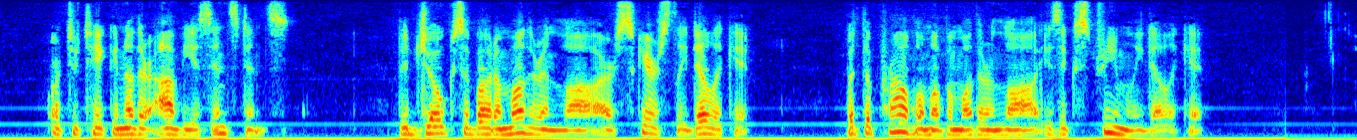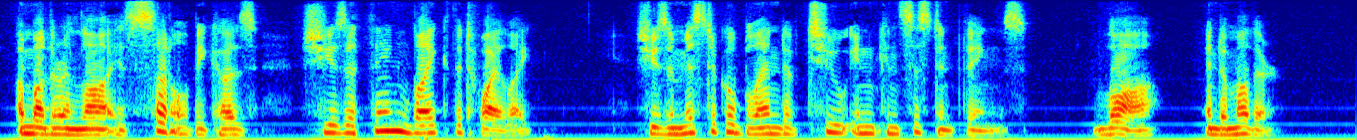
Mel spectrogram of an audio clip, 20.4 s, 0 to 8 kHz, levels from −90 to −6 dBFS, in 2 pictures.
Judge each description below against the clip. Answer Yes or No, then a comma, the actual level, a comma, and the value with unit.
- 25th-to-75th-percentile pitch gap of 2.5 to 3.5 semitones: No, average, 4.4 semitones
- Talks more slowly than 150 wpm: No, average, 160 wpm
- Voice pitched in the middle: No, low, 130 Hz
